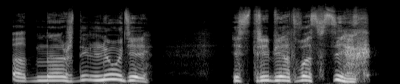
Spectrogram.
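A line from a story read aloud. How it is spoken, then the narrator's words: Strained forced words. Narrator (Russian): Удалось выдавить Ле Цзиньтяню из себя несколько слов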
